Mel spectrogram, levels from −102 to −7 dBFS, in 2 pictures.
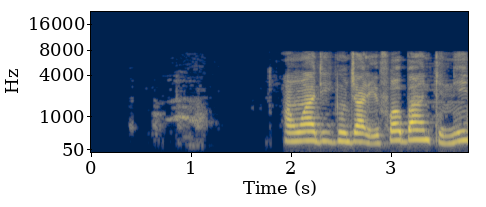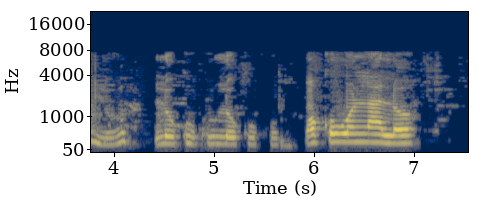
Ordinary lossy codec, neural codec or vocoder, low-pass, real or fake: none; none; none; real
